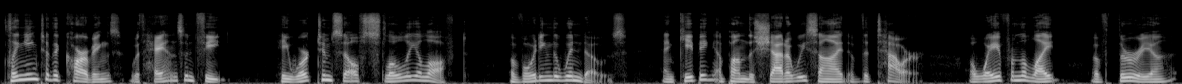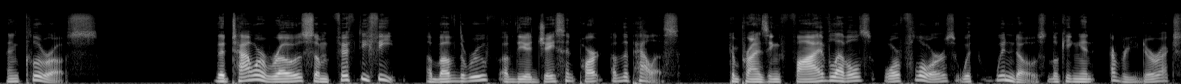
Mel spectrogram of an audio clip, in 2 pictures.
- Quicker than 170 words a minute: No, average, 150 wpm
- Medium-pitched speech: Yes, medium, 150 Hz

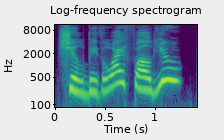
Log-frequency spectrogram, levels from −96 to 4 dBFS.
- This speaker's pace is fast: Yes, fast, 255 wpm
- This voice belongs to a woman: Yes, female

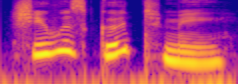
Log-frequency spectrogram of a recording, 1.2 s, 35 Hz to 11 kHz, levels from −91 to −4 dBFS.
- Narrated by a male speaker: No, female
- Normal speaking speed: No, fast, 250 wpm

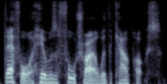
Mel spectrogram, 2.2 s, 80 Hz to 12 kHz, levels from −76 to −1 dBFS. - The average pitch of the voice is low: Yes, low, 130 Hz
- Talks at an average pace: No, fast, 270 wpm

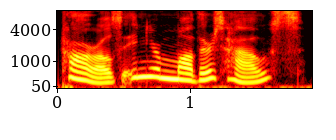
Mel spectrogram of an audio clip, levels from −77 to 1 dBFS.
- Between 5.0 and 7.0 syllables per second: No, 4.6 syllables/s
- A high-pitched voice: Yes, high, 230 Hz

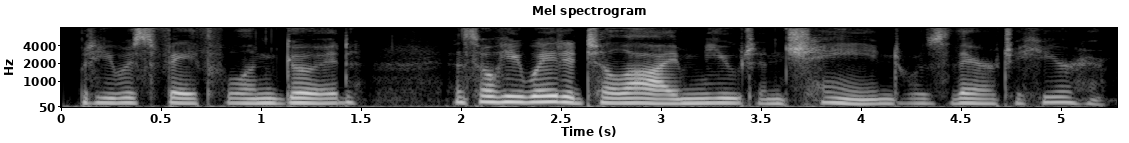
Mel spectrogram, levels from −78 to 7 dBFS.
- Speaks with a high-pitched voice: No, medium, 180 Hz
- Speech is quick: Yes, fast, 225 wpm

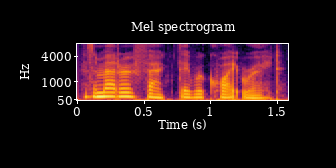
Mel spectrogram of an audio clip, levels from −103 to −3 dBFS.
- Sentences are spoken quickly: Yes, fast, 340 wpm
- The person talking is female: Yes, female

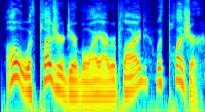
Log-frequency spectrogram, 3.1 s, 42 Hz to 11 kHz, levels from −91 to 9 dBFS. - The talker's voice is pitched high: No, low, 135 Hz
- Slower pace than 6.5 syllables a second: Yes, 5.0 syllables/s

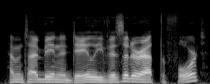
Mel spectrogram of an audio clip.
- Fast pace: Yes, fast, 255 wpm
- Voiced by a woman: No, male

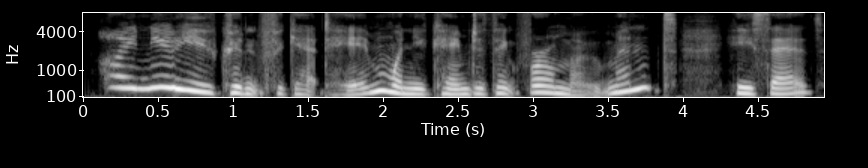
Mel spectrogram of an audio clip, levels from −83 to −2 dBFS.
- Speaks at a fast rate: No, average, 195 wpm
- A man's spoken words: No, female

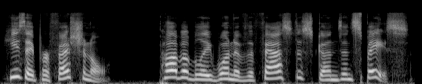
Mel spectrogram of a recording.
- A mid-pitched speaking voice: No, high, 240 Hz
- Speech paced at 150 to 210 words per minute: No, average, 140 wpm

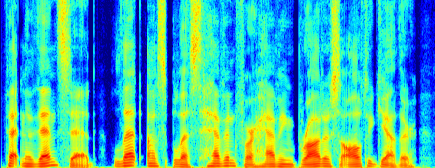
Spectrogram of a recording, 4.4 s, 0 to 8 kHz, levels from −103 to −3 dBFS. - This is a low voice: Yes, low, 100 Hz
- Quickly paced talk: No, average, 180 wpm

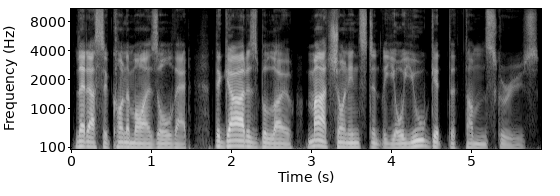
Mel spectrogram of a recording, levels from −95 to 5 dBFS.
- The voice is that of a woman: No, male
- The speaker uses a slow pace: No, average, 185 wpm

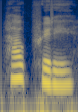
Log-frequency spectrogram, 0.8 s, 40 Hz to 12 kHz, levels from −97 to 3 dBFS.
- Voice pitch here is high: No, medium, 180 Hz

